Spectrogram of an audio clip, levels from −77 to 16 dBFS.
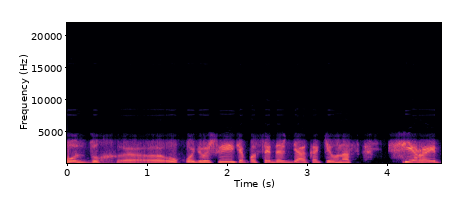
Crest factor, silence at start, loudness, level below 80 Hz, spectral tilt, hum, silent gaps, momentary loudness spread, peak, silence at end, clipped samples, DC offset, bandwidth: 14 dB; 0 s; -15 LUFS; -56 dBFS; -7.5 dB/octave; none; none; 8 LU; -2 dBFS; 0 s; under 0.1%; under 0.1%; 8 kHz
